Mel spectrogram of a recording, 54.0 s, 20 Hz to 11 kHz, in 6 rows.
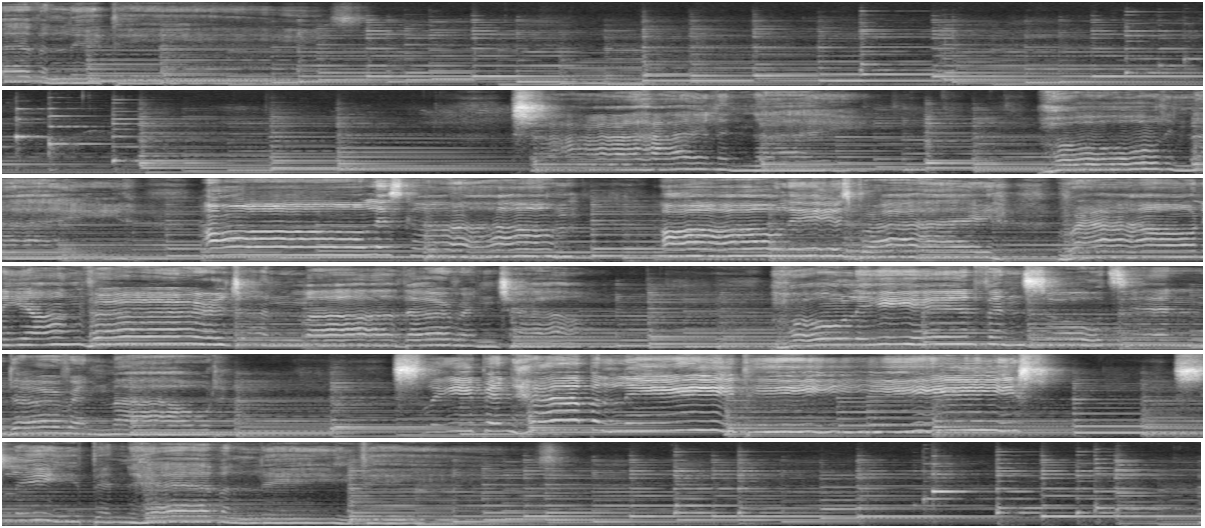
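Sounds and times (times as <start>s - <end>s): person singing: 0.0s - 3.0s, 12.3s - 31.6s, 32.4s - 38.0s, 38.6s - 49.4s
piano accompaniment: 0.0s - 54.0s.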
